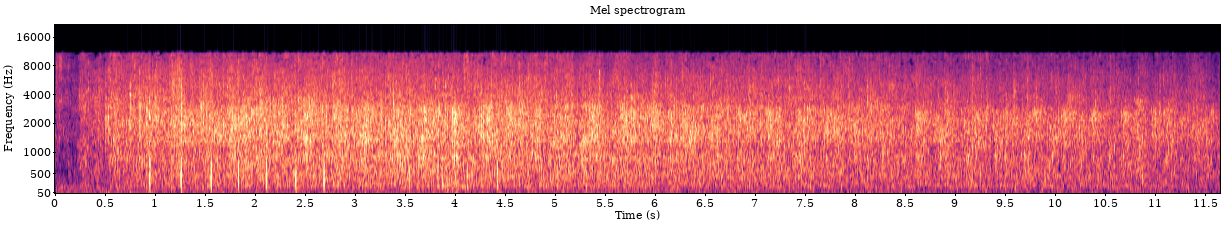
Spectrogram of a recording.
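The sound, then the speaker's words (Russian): An audience applauds doctors with loud, sustained clapping. A few distinct claps stand out at the start before the sound settles into a dense, steady roar that carries on for over ten seconds. “Давайте похлопаем врачам.”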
